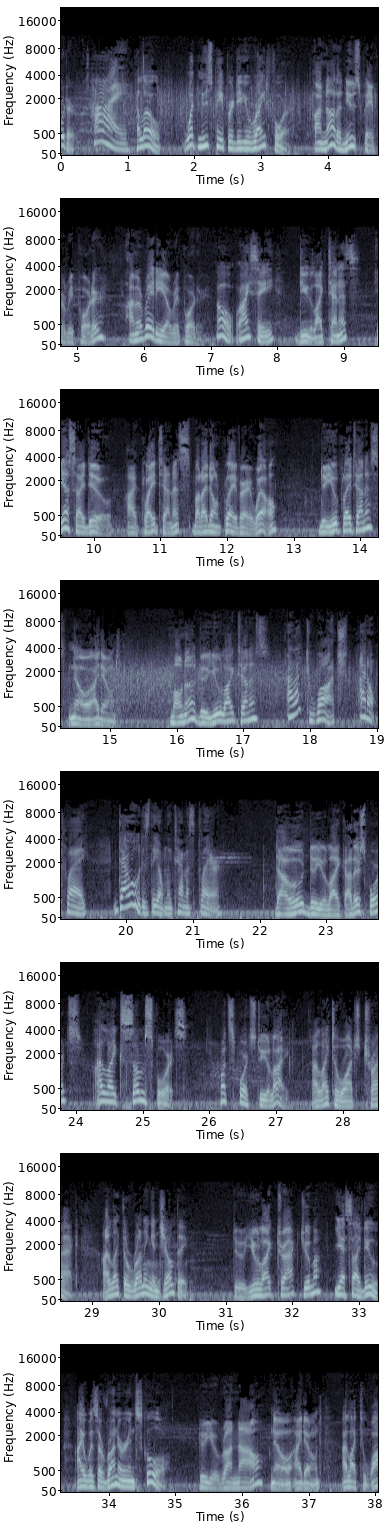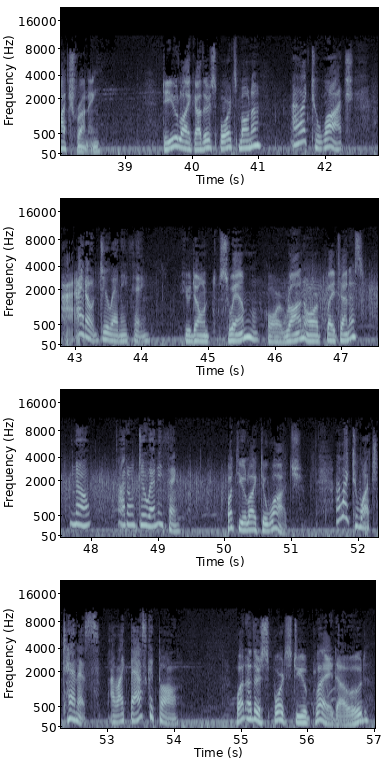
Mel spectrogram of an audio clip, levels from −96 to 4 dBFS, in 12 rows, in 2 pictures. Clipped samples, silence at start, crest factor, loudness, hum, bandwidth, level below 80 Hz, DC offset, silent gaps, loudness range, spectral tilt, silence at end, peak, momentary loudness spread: under 0.1%; 0 s; 18 dB; -28 LUFS; none; 10.5 kHz; -50 dBFS; under 0.1%; none; 3 LU; -5.5 dB/octave; 0 s; -10 dBFS; 12 LU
